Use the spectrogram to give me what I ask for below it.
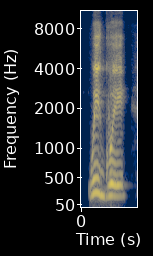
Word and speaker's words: Wigwe: Wigwe.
